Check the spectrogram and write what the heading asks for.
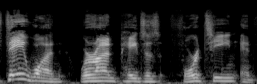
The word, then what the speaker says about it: Juan: j-u-a-n that means john is pronounced one with a w so it sounds like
